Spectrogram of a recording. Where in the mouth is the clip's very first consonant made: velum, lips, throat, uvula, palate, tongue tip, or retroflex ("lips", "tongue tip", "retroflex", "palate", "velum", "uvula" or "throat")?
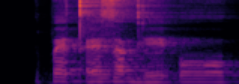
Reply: lips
